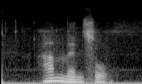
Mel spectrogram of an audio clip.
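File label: "aanwensel", Dutch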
